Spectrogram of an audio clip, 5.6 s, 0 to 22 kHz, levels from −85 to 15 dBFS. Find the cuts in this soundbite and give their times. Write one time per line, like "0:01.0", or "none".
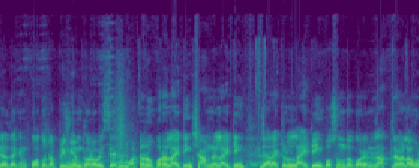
0:01.6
